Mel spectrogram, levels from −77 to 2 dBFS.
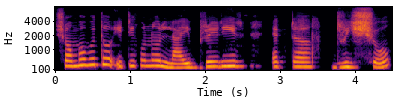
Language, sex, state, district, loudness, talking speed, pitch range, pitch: Bengali, female, West Bengal, North 24 Parganas, -18 LUFS, 95 wpm, 210-255 Hz, 230 Hz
